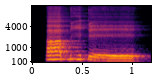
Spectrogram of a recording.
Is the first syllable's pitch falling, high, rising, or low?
high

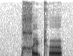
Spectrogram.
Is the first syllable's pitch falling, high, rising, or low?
rising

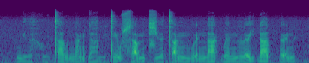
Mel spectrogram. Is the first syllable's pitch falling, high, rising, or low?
low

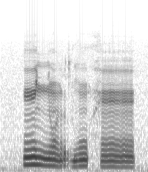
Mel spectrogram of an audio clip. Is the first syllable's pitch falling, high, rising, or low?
high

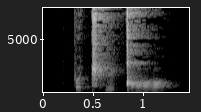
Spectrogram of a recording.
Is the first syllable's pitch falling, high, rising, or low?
low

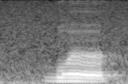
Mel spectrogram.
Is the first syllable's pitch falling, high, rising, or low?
low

